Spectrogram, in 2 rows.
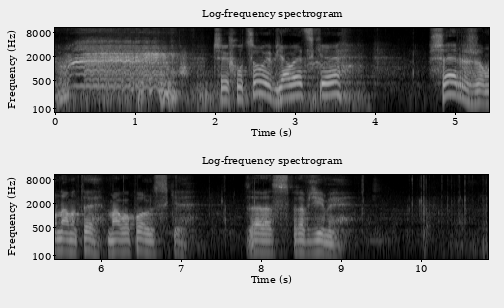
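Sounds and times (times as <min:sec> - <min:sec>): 
horse neighing: 0:00.0 - 0:01.8
speech: 0:01.3 - 0:03.8, 0:04.7 - 0:07.2, 0:07.8 - 0:09.2.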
